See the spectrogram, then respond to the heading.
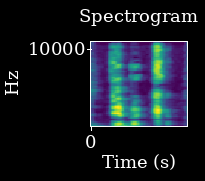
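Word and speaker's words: Dybbuk: It's and, oh yeah, I didn't want to, like, interrupt you, but I believe the actual pronunciation is Dibbuk, but I don't.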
